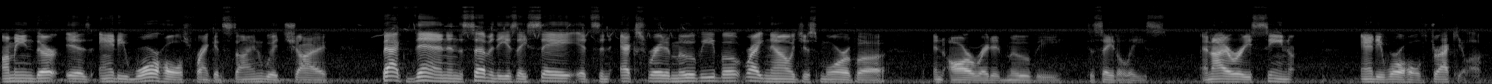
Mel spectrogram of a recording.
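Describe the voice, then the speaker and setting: A man giving a casual, unscripted movie review as an online host, rambling and halting as he goes. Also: medium pitch, fairly bright tone, slight background noise. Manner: rambling, halting, hesitant delivery.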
